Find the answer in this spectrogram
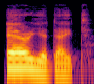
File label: "erudite", American English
